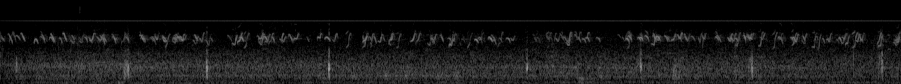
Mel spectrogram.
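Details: Hen with 15 chicks; the chicks peep constantly, high and thin in crowded runs, while low short clucks or taps sound roughly every second, over steady background hiss.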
